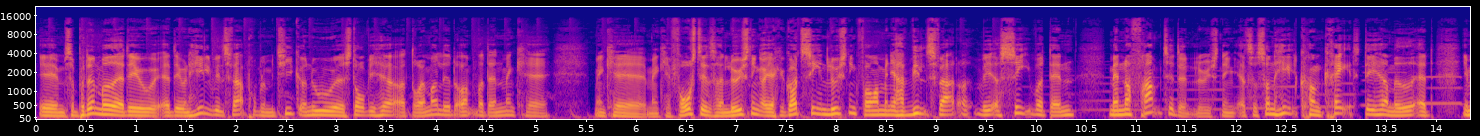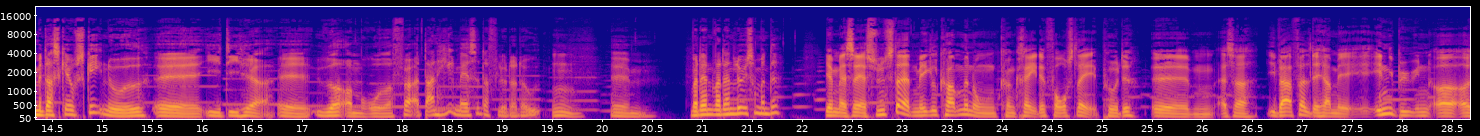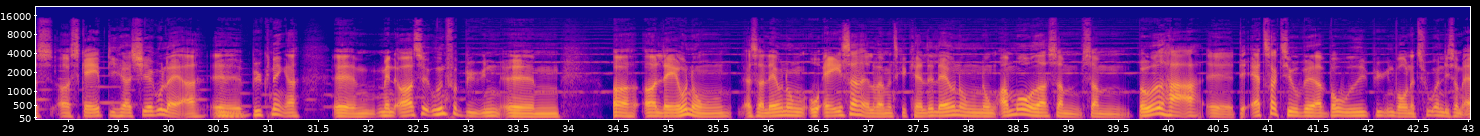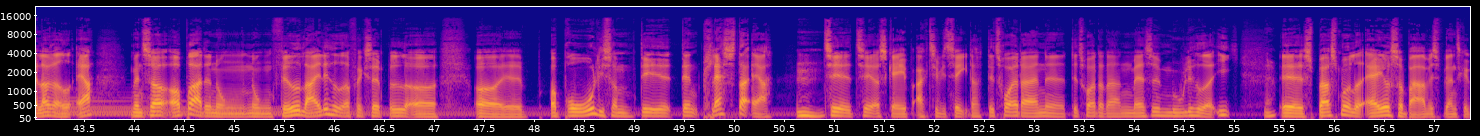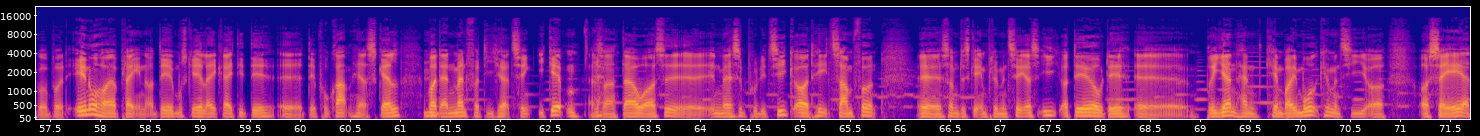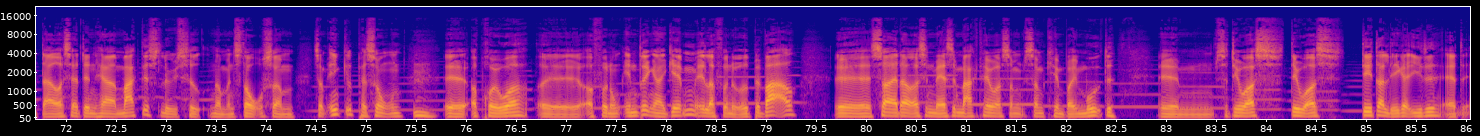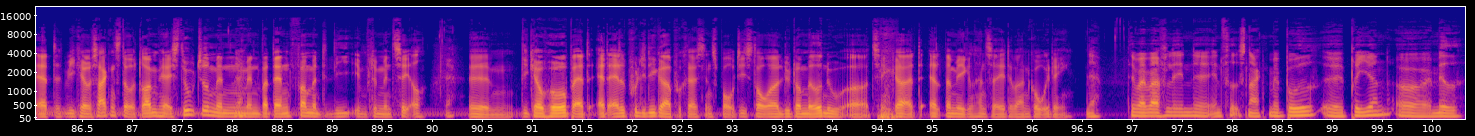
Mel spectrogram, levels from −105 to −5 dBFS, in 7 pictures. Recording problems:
background music; faint; throughout; 25 dB below the speech

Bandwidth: 14.5 kHz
